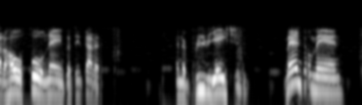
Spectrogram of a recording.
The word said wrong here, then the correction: Mandel: all right. Mandel. My bad. Mandel. I'm sorry, I was saying it wrong. Mandel. The artist's name, Mandel. The song is I-T-I-L-Y, which stands for I Think I Love You.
